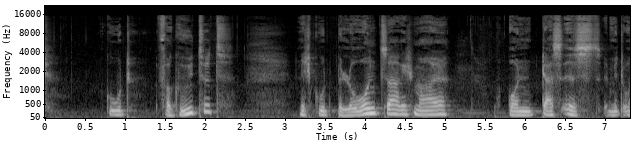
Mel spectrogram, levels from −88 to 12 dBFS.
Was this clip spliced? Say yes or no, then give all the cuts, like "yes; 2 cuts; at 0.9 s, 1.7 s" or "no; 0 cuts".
no; 0 cuts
